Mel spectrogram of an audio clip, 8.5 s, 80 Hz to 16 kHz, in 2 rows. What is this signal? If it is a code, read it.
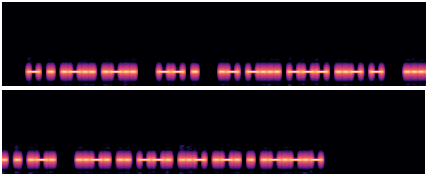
Morse code, heard as a keyed tone, about 36 wpm, 700 Hz. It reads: TELL ME ABOUT HER FIGURE.
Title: Sentences from Top 1000 Words - Review Part 2 - 35wpm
